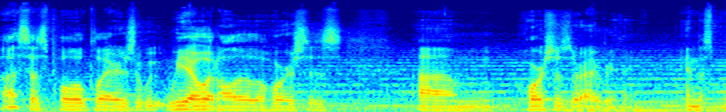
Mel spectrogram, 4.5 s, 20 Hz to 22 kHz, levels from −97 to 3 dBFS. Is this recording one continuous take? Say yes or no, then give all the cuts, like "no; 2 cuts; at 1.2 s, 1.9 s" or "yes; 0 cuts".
yes; 0 cuts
